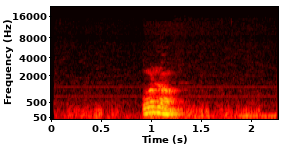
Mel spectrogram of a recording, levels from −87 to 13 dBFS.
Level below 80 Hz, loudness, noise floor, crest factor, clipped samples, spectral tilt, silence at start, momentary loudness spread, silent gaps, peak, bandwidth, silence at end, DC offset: -52 dBFS; -25 LUFS; -49 dBFS; 18 dB; under 0.1%; -10.5 dB/octave; 0.3 s; 26 LU; none; -12 dBFS; 11.5 kHz; 0 s; under 0.1%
